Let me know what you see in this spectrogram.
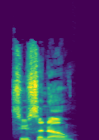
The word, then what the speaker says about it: Susanoo: How do you say this word? Is it Susanoo form? – The giant. – the energy? Susanoo. – Susanoo. The, the Susanoo. Susanoo. Okay, thank you.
